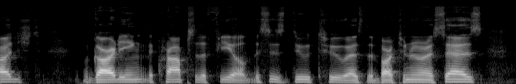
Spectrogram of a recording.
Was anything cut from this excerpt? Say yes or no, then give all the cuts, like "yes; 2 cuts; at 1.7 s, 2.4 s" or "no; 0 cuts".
no; 0 cuts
